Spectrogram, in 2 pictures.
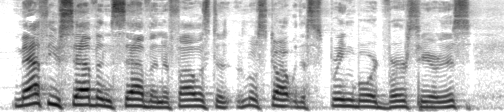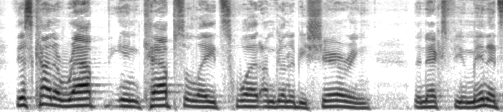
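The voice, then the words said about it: Slightly hoarse, froggy voice. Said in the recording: “my voice is a little froggy”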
